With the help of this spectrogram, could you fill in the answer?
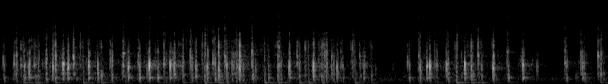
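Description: Fingertips type rapidly on a compact NiZ Plum Atom 68 mechanical keyboard with a white plastic hollow case and purple Domikey Gas Attack SA plastic keycaps. The result is a fast stream of short, dry, mid-pitched plastic clacks that stop ringing almost instantly. There is a brief pause just before the four-second mark, and then the typing resumes.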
